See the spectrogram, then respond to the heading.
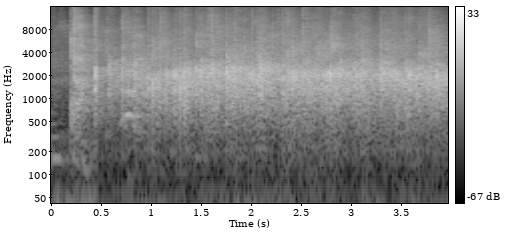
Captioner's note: applause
